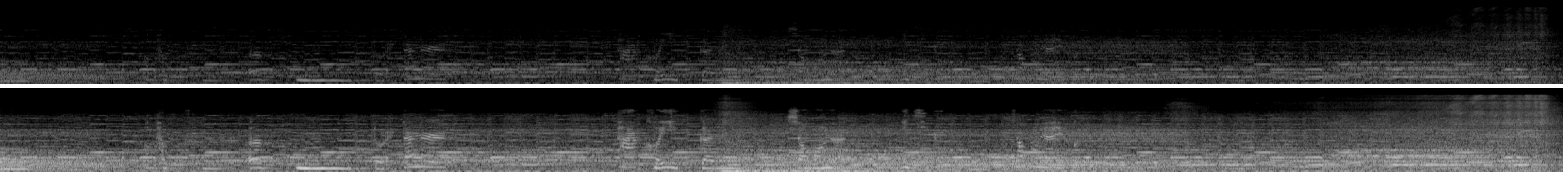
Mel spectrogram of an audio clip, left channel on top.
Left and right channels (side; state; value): left; quieter; 19.2 dB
